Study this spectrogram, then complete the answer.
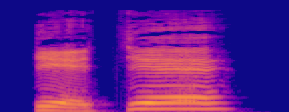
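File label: "jiejie", Mandarin Chinese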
